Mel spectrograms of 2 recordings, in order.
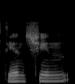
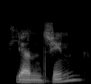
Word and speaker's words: Tianjin: Yeah, it's actually it's Tianjin or Tianjin.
